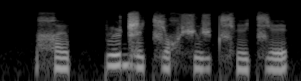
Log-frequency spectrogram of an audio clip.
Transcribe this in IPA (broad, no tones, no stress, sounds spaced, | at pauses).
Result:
χ ɘ pː ʉ ɖ͡ʐ ɪ t͡ɕ u χ ʃ ʉ ʒ t͡ɕʰ ɪ t͡ɕ e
